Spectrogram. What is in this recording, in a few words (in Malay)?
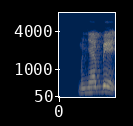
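"menyabit", Malay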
